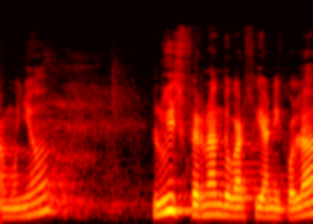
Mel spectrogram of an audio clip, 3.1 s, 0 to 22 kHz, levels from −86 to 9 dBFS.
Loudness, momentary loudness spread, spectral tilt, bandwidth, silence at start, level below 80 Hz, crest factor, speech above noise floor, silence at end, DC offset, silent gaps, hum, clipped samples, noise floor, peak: -25 LUFS; 13 LU; -5.5 dB/octave; 13.5 kHz; 0 s; -78 dBFS; 18 dB; 30 dB; 0 s; under 0.1%; none; none; under 0.1%; -55 dBFS; -8 dBFS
